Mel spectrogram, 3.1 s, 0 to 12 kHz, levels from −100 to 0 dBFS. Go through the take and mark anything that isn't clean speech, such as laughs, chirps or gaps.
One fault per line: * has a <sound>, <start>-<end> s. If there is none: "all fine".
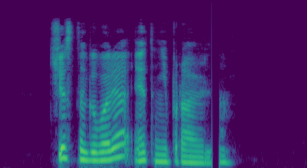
* has a dropout, 2.1-2.2 s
